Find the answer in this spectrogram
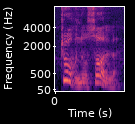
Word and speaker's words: tournesol: Le S entre deux voyelles, il peut se prononcer S.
